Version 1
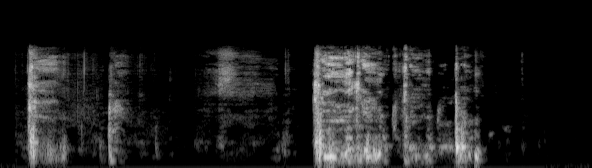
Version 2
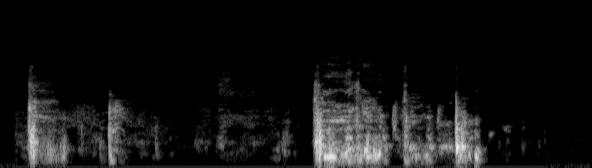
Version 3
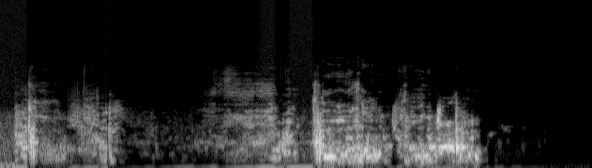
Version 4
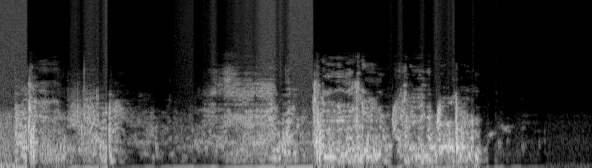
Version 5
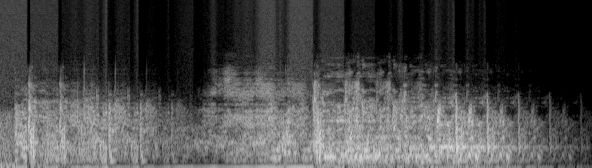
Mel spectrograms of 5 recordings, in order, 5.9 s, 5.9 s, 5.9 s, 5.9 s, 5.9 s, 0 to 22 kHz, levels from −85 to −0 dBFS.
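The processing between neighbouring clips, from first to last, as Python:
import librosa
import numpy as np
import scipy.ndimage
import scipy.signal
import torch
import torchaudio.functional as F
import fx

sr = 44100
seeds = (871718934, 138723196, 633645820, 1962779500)

y1 = scipy.signal.sosfilt(scipy.signal.butter(4, 1200.0, 'lowpass', fs=sr, output='sos'), x)
y1 = y1 * 10.0 ** (4.0 / 20.0)
y2 = fx.pre_swell(y1, sr, db_per_s=32.0)
y2 = y2 * 10.0 ** (-2.5 / 20.0)
y3 = fx.spectral_comp(y2, sr, ratio=2.0)
y3 = y3 * 10.0 ** (1.5 / 20.0)
y4 = fx.echo_feedback(y3, sr, ms=312, feedback_pct=29, wet_db=-5)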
